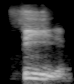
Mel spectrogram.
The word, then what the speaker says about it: fille: So it will be fee, not fee, but fee, fee, fille.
